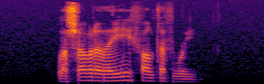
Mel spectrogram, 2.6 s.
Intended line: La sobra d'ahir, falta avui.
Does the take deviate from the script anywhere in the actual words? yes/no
no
